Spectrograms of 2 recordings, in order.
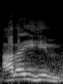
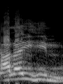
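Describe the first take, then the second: The two takes are said the same way.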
